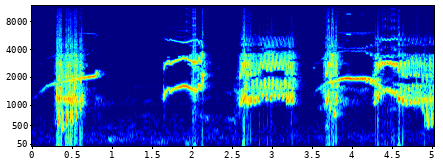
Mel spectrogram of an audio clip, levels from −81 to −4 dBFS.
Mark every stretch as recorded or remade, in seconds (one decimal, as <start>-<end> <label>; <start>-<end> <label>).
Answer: 0.0-5.0 recorded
